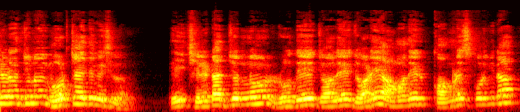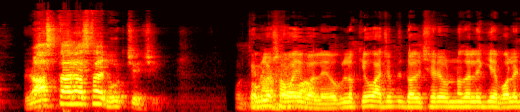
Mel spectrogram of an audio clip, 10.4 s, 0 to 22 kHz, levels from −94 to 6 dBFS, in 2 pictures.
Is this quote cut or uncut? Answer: cut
